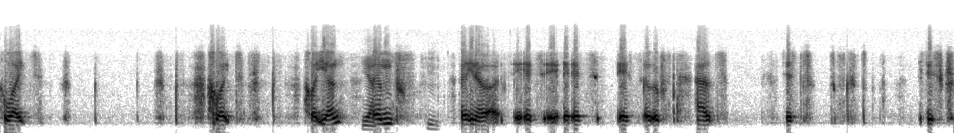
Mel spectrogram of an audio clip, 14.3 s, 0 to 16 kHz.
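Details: 15-year-old boy who stammers, with repetitions and blocks; stuttering (stammer).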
